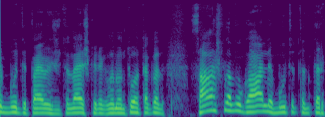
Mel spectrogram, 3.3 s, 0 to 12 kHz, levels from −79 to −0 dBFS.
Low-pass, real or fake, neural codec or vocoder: 10.8 kHz; fake; vocoder, 44.1 kHz, 128 mel bands, Pupu-Vocoder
